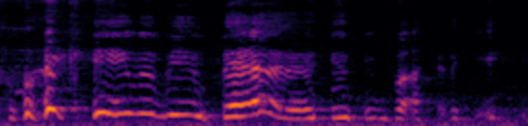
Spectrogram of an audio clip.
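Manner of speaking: rueful words through a laugh. Real, not acted. Admitting the mess is her own fault, laughing. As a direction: laugh it off at yourself.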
